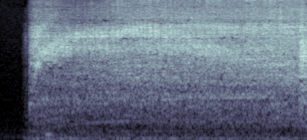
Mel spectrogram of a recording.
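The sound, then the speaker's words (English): Steady, harsh drilling noise as a worker hand drills parts for a custom-made electric motor at an electric motor works in Berlin, a continuous bright grinding whir that starts abruptly and runs without a break, with no talk. “At the Menzel Electric Motor Works in Berlin, a worker hand drills parts that will go into a custom-made electric motor”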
